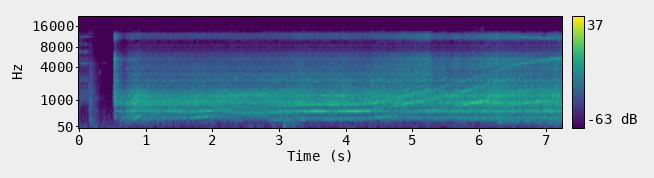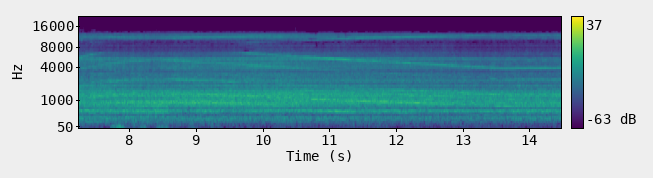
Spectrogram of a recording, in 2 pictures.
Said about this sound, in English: and now the engine is coming back on.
